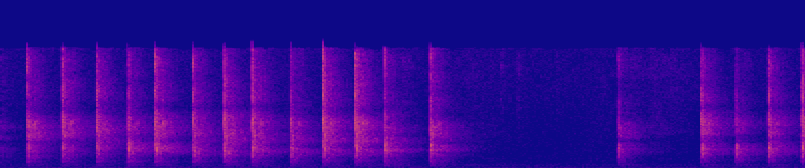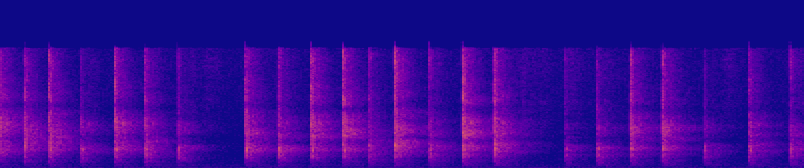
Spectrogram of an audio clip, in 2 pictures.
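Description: Chalk writing on a chalkboard: a quick run of sharp taps and scrapes, about five a second, with a pause of about a second roughly three seconds in.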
